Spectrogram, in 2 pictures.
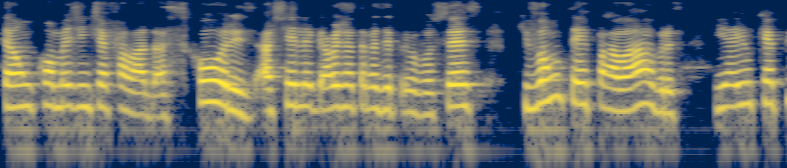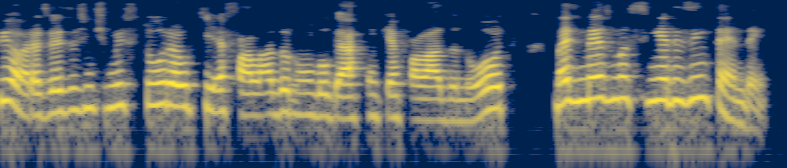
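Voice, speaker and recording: A woman's voice: fairly high pitch, animated, fairly quick, dull audio. A woman with a Brazilian Portuguese accent giving a casual online English lesson, chatty and thinking aloud with self-deprecating asides. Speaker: English teacher.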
